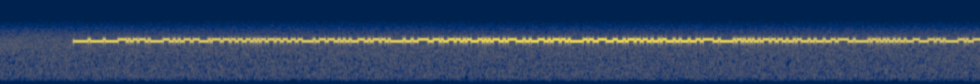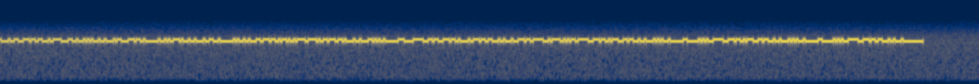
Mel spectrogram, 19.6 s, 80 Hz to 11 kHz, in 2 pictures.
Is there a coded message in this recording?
Yes: RTTY (50 baud, 170 Hz shift) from 0.7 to 19.0 s, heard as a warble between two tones, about 2200 Hz centre. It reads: NAME IS IVAN, QTH BRNO, LOC PB75DF PB75DF. HOW COPY? JH2FU DE G4MTL K CQ TEST ZL6VYT ZL6VYT CQ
